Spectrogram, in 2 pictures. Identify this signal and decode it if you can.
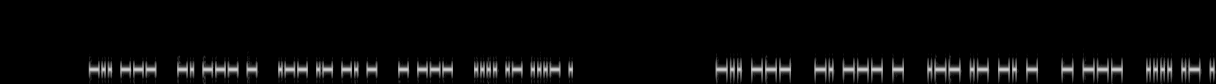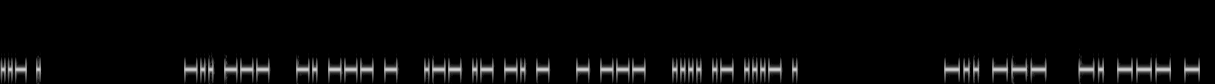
Morse code, heard as a keyed tone, about 33 wpm, 700 Hz. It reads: DO NOT WANT TO HAVE DO NOT WANT TO HAVE DO NOT WANT TO HAVE DO NOT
